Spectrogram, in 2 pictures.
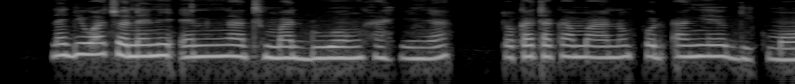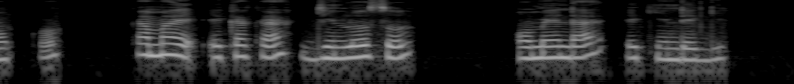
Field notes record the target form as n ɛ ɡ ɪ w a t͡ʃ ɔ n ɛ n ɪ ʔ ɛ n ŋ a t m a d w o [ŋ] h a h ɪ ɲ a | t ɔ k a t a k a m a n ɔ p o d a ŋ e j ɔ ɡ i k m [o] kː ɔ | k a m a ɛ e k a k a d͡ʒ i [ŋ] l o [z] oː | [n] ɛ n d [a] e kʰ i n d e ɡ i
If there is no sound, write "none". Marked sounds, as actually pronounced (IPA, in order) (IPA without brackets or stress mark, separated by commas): ŋ, ɔ, n, s, m, a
